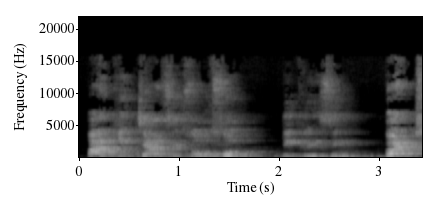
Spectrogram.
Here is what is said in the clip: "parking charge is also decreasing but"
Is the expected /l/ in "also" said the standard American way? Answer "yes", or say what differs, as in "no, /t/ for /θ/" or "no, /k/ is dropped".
no, /l/ is dropped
